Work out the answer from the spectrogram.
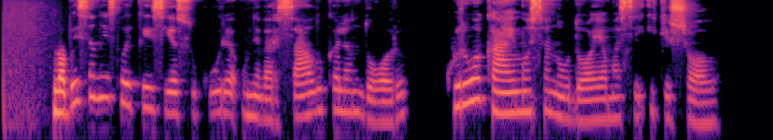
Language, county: Lithuanian, Vilnius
